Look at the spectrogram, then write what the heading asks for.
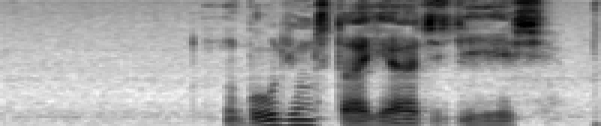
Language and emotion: Russian, sad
